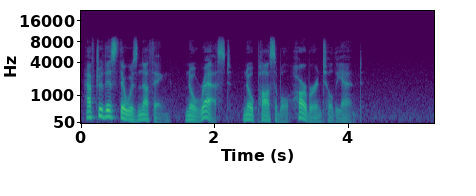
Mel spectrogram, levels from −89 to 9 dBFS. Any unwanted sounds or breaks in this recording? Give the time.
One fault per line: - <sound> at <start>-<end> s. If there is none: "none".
none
